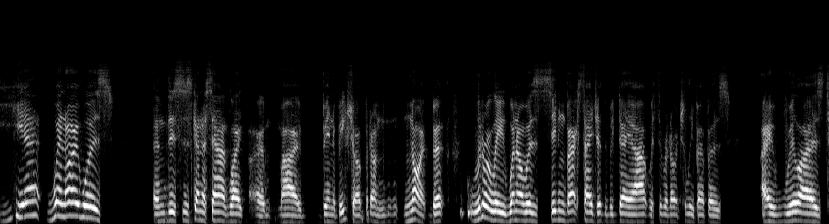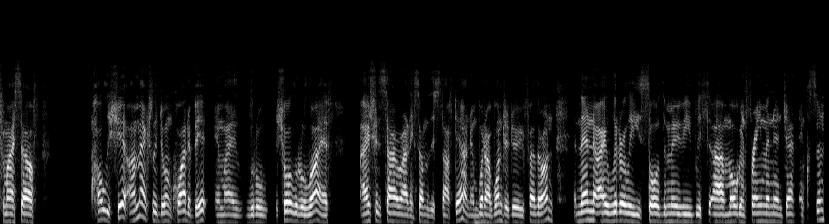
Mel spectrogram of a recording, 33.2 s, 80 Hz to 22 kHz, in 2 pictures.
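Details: Man, 31, with Friedreich's ataxia diagnosed at 14, a neurodegenerative disorder; he reports slurred speech and word-finding struggles as part of the disorder; finding: ataxic dysarthria (slurred speech).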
